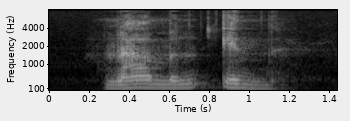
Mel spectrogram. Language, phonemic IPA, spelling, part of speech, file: Dutch, /ˈnamə(n) ˈɪn/, namen in, verb, Nl-namen in.ogg
- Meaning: inflection of innemen: 1. plural past indicative 2. plural past subjunctive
